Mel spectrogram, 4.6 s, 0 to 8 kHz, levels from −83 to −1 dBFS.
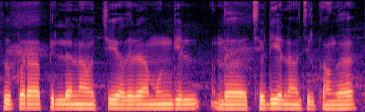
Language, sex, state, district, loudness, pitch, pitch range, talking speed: Tamil, male, Tamil Nadu, Kanyakumari, -14 LUFS, 110 Hz, 105-115 Hz, 130 wpm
